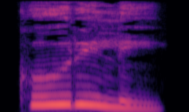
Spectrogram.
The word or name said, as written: ಕೂರಿಲಿ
